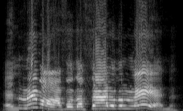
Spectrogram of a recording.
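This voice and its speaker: A man performs a wiry, bossy drifter in an audiobook story. The voice is lifted and lively, with brisk, insistent, folksy talk and an irritable, protective edge. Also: very high-pitched, voice pushed up, exaggerated voice. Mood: dreamy, animated. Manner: brisk, insistent, colloquial delivery. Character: small, sharp, irritable male ranch drifter, bossy yet protective.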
